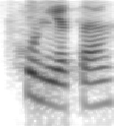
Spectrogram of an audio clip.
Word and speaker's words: Julieta: Julieta. – Can you spell that? – J-U-L-I-E, T as in Tom, A.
